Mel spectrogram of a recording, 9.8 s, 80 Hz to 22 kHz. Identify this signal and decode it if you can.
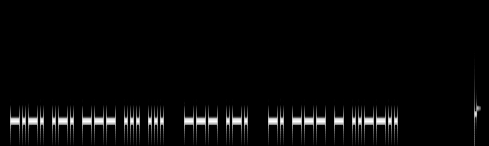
Morse code, heard as a keyed tone, about 21 wpm, 700 Hz. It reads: CROSS OR NOT?
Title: Sentences from Top 1000 Words - Review Part 3 - 20wpm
